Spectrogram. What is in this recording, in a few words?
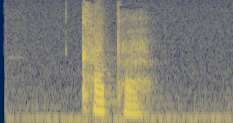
"cuppa", kiwi english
